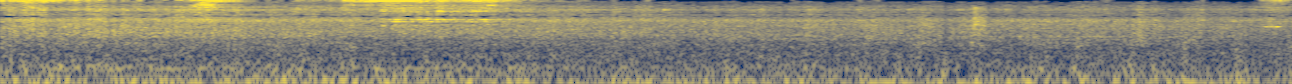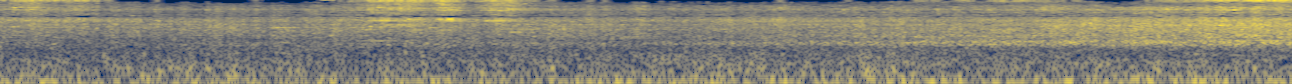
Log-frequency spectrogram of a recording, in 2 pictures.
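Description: Freight train tank cars rolling past: steady, loud noise of steel wheels running on the rails.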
